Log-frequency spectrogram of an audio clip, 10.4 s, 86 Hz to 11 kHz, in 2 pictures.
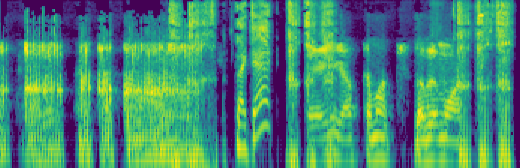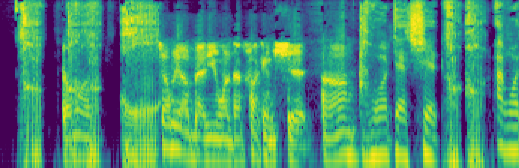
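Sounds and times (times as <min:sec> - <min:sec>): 
person imitating pig oinking: 0:00.0 - 0:03.5, 0:04.4 - 0:06.9, 0:09.6 - 0:10.3
speech: 0:02.4 - 0:04.8, 0:05.8 - 0:10.3.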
